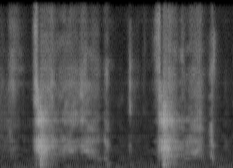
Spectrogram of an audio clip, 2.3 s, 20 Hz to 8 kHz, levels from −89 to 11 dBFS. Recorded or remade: remade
